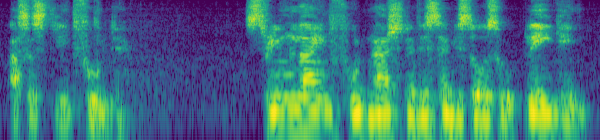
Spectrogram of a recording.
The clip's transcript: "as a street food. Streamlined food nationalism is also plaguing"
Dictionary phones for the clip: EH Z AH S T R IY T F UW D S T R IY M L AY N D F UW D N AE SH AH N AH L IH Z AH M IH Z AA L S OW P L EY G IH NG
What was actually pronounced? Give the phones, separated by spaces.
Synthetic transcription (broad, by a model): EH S AH S T R IY T F UW D S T R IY M L AY N F UW D N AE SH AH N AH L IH S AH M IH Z AA L S OW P L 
